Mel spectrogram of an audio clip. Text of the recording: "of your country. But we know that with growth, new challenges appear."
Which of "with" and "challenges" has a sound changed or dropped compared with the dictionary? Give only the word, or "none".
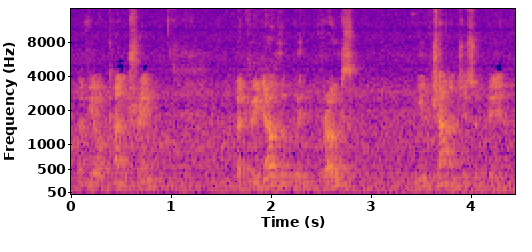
none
